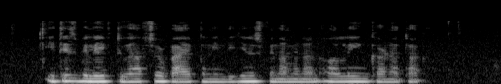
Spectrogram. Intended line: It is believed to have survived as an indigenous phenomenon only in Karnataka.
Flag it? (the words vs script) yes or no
yes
